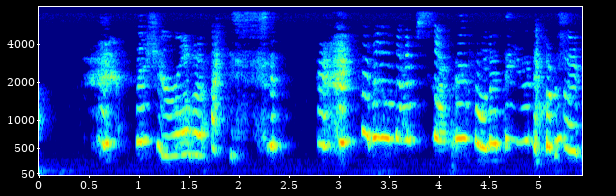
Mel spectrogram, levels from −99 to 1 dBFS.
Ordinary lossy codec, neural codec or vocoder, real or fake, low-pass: none; none; real; 7.2 kHz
